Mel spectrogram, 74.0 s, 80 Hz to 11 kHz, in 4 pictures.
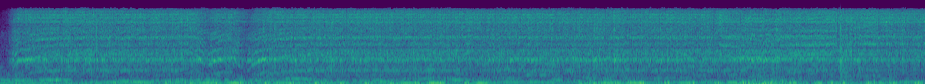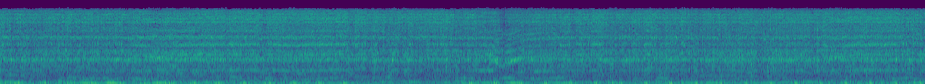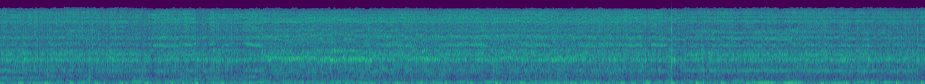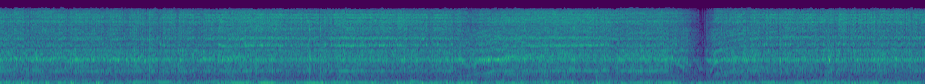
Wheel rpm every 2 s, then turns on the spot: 100, 170, 130, 160, 170, 170, 170, 160, 160, 170, 160, 170, 160, 170, 150, 170, 170, 160, 170, 160, 160, 160, 170, 170, 160, 160, 160, 160, 160, 160, 160, 160, 140, 160, 120, 130, 160.
none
